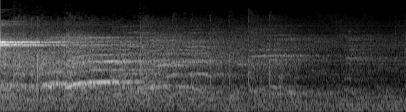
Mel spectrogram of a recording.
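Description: A crowd cheers and slowly fades.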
